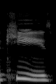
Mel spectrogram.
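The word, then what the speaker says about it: Quays: And we went to the Keys, but it's spelled with a Q.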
